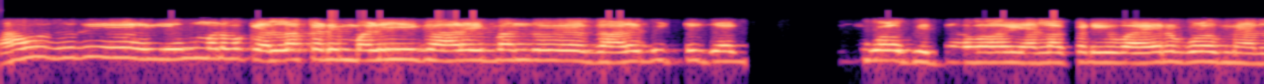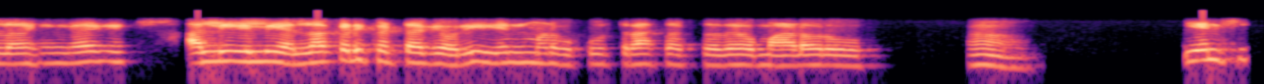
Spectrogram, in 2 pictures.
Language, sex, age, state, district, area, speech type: Kannada, female, 60+, Karnataka, Gulbarga, urban, conversation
